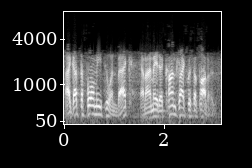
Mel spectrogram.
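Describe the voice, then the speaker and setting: A man's voice: medium pitch, sing-song, quick pace, lightly acted. A man playing a defiant young colonial agent. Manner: defiant, earnest. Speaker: narrator and lead. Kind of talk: 1950s radio drama acting. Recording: scratchy tinny old radio broadcast.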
